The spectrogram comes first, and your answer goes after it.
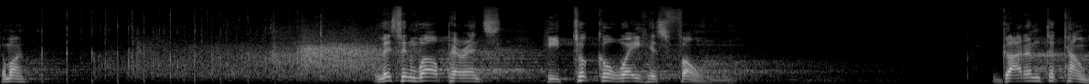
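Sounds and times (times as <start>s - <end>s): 
speech: 0.0s - 0.4s, 3.7s - 7.4s, 10.0s - 10.8s
audience applause: 0.8s - 3.8s.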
